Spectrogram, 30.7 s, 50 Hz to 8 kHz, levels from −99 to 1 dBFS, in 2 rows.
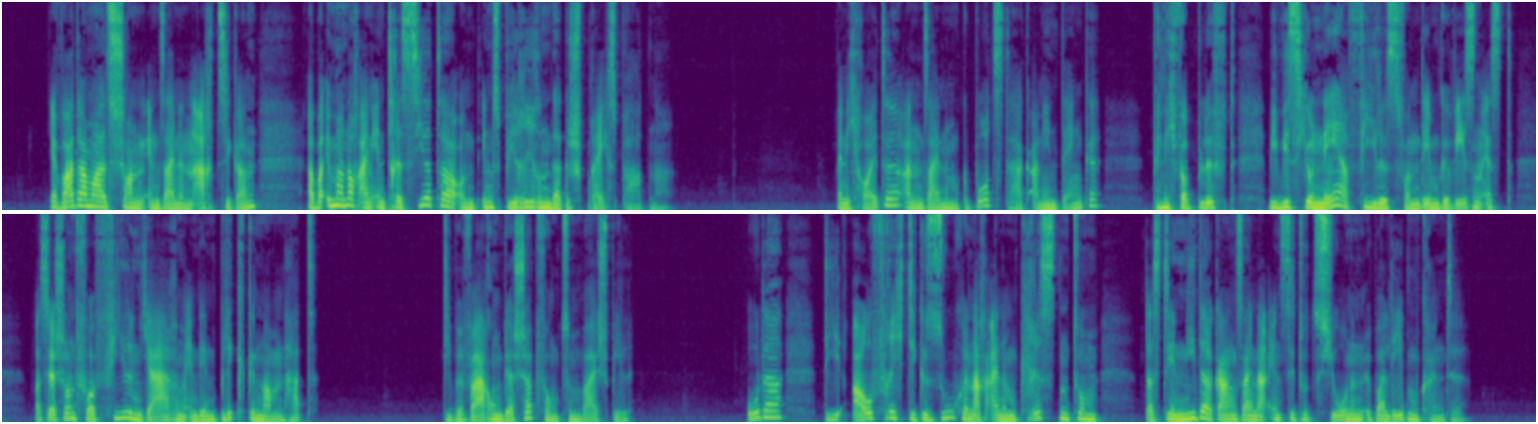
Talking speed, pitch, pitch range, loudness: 125 wpm, 175 Hz, 155-195 Hz, -19 LUFS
